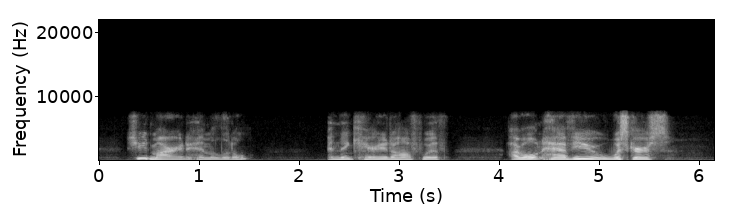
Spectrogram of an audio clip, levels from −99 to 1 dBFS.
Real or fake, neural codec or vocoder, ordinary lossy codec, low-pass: real; none; Opus, 24 kbps; 7.2 kHz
